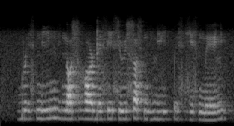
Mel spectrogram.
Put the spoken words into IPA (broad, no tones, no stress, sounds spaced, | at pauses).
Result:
b ɹ e̤ s n̪ i n e̤ n ɔ s ɦ ɔ ɖ e s i s ʉ s ɔ s n̪ i̤ lʲ j i k͡p e̤ s zʲ e s ŋ͡m e lʲ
